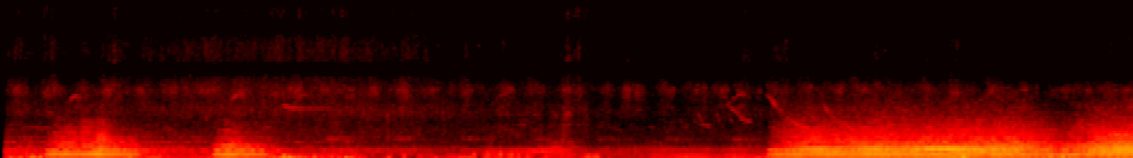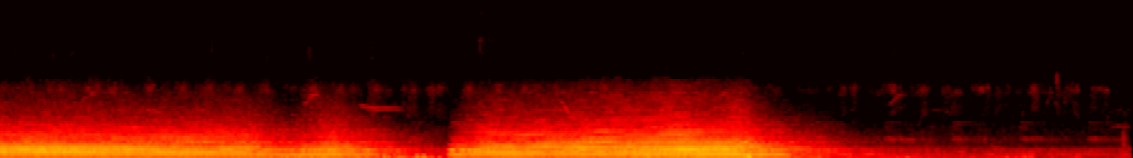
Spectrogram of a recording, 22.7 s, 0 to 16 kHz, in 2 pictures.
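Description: Multi-note air horn of an approaching MRS GE AC44i diesel locomotive sounding: two short blasts in the first three seconds, then a long blast of about seven seconds and another of about three and a half seconds.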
